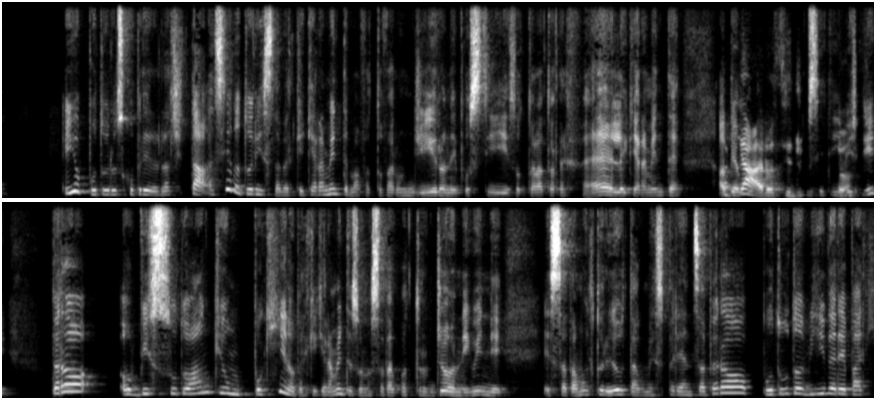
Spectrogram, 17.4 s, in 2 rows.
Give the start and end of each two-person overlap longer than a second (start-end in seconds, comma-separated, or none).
7.2-8.7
